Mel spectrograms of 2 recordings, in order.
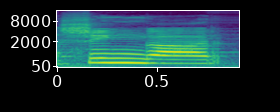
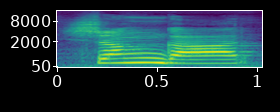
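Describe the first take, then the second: First: श्रृंगार said "shringaar"; i sound. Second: श्रृंगार said "shrangaar"; wrong pronunciation. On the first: Teacher showing the right spelling's sound, "shrin" form. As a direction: put an i in the first syllable of श्रृंगार. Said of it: "ई का sound आ रहा है". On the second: Teacher reading out a spelling, "shran" form. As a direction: put an a after shr in श्रृंगार. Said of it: "ये वाला लगता है". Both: Shown as a demonstration.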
